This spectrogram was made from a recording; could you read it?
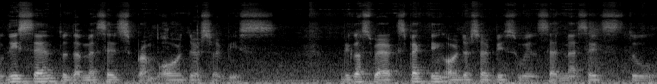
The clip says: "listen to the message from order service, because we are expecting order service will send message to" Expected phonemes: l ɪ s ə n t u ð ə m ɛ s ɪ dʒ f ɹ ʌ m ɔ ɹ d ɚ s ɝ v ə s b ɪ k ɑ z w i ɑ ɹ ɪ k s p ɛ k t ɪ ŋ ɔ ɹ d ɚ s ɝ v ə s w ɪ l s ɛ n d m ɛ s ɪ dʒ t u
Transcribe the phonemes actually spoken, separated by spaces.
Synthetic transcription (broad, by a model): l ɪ s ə n t u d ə m ɛ s ɪ dʒ f ɹ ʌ m ɔ ɹ d ɚ s ɝ v ə s b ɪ k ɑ s w i ɑ ɹ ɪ k s p ɛ k t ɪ ŋ ɔ ɹ d ɚ s ɝ v ə s w ɪ l s ɛ n d m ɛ s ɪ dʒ t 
